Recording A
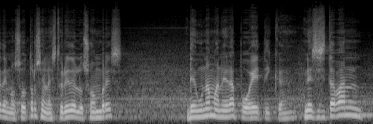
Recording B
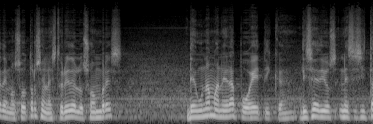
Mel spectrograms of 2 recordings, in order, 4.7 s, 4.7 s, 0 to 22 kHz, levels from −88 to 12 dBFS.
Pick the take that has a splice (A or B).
A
